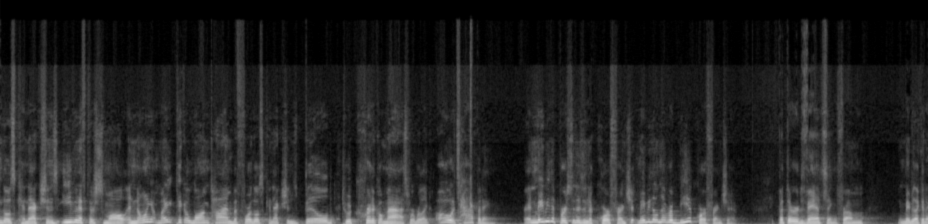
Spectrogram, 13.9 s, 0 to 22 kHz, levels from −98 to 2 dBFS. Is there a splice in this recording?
yes; 2 cuts; at 5.1 s, 7.9 s

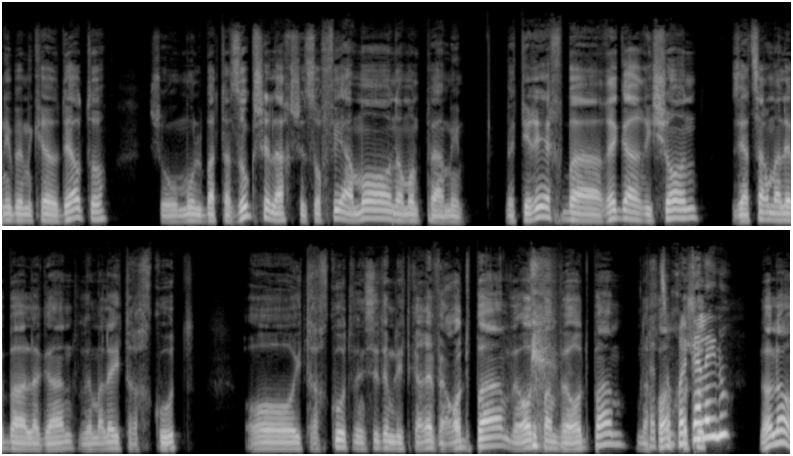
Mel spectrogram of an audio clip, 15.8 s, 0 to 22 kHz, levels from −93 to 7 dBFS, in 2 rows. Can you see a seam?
yes; 1 cut; at 3.9 s

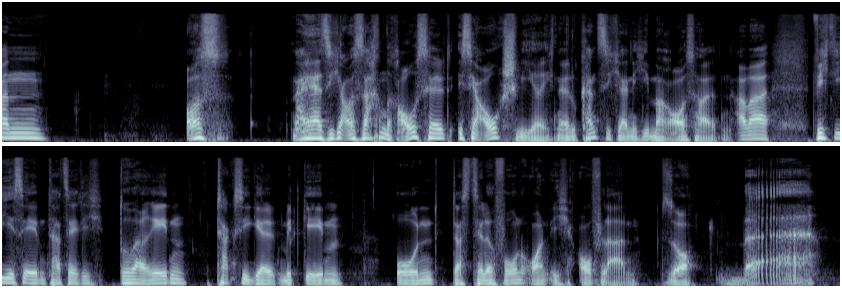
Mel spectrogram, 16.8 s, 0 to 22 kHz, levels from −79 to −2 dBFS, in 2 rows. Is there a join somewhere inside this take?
yes; 1 cut; at 12.7 s

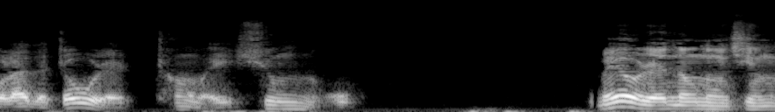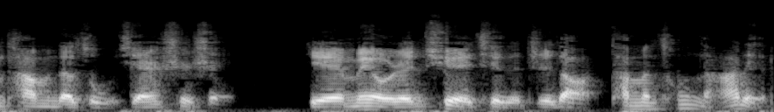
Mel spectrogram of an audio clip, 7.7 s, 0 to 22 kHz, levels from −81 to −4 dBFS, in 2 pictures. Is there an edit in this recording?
yes; 1 cut; at 2.9 s

